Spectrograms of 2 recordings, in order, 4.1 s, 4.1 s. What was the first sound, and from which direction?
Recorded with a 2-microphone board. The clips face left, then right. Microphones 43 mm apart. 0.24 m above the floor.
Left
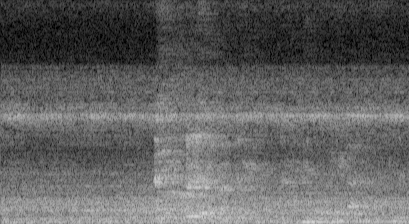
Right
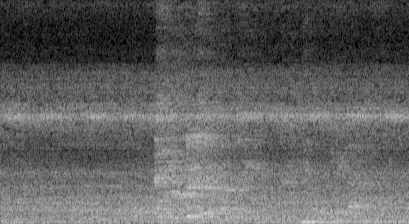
An insect, 45° left (ahead or behind).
